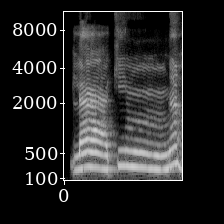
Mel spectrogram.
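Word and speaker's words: لكنه: But when I continue, it's lakinnahu wallah. Lakinnahu wallah. Okay? I bring the ghunna of the noon and I continue to the ha. There is no madda.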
